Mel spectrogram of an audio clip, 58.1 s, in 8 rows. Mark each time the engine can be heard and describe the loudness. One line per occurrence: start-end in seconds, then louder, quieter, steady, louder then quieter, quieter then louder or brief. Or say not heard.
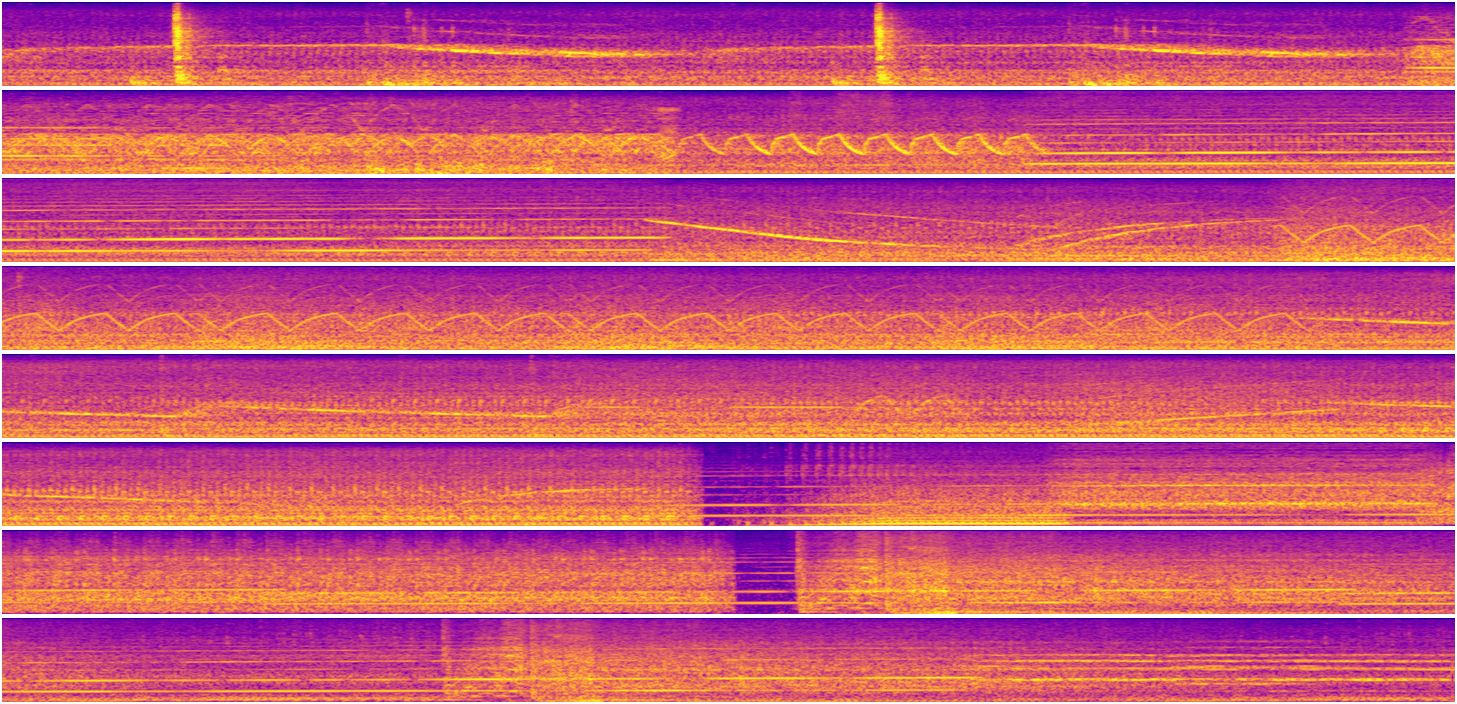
0.0-58.0 louder.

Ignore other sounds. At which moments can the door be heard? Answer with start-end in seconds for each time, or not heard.
not heard.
